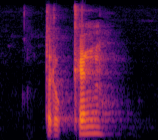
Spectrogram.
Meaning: to print (a book, newspaper etc.)
- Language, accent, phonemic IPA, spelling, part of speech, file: German, Austria, /ˈdrʊkən/, drucken, verb, De-at-drucken.ogg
